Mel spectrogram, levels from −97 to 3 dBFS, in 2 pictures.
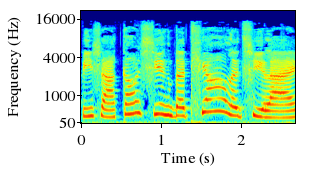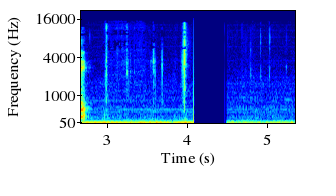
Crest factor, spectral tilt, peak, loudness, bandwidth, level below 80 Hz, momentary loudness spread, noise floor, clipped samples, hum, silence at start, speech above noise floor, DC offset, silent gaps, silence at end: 16 dB; -2.5 dB/octave; -2 dBFS; -15 LUFS; 15.5 kHz; -38 dBFS; 22 LU; -42 dBFS; under 0.1%; none; 0 s; 27 dB; under 0.1%; 4.09-4.46 s; 0 s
